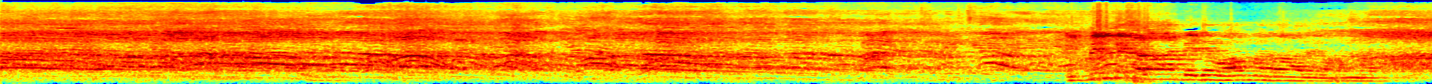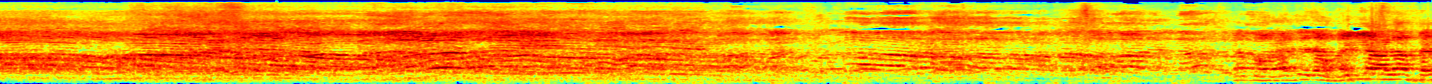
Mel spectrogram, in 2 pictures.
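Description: A man speaks with animation into a microphone, heard through a loudspeaker in an echoing hall.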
